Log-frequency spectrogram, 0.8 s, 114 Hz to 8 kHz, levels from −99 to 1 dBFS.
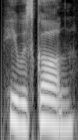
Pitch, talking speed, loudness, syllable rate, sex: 185 Hz, 230 wpm, -15 LUFS, 4.4 syllables/s, female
